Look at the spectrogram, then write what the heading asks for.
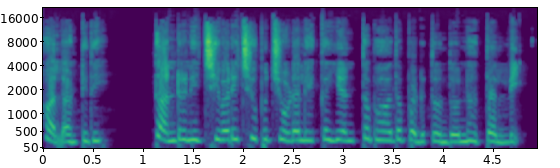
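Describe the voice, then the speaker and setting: A woman's voice: a little high, measured pace, mellow, no room sound. A woman voicing a naive, anxious elderly village mother in a story, plaintive and pleading. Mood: tearful worry. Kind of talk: acted dialogue in an audio story.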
